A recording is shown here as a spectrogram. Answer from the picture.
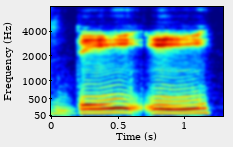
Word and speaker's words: Dewey: So it's Dewey, and the way you spell it is Dewey. Dewey. It's like do e y.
